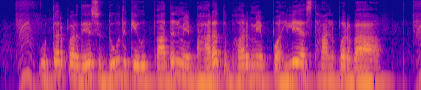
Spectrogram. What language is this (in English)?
Bhojpuri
